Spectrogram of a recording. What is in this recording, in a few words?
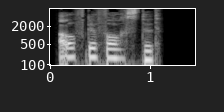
"aufgeforstet", German; adjectives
